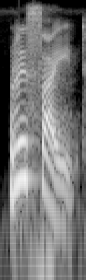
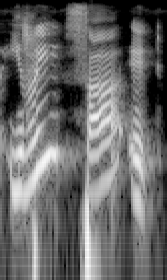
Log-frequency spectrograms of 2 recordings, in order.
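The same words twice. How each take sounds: First: Said in the usual way. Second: recite broken very slowly into री, सा, इट; syllable by syllable. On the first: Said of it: "ये जो है टुकड़ा". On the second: Shown as a demonstration. Teacher showing students what a syllable is, recite split into slow syllables. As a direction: say recite in separate drawn-out pieces, री - सा - इट. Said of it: "ये syllable कहलाता है".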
